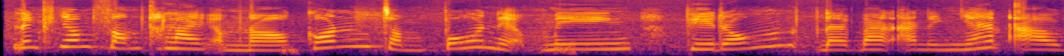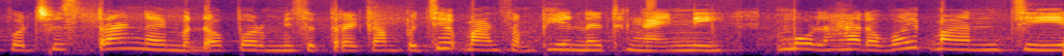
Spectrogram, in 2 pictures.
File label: Interview Forest Community Female Member; WMC Radio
